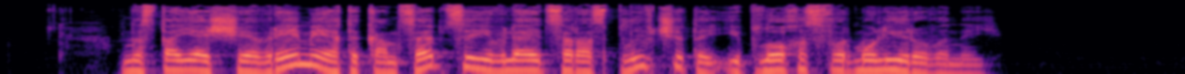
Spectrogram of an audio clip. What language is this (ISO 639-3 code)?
rus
